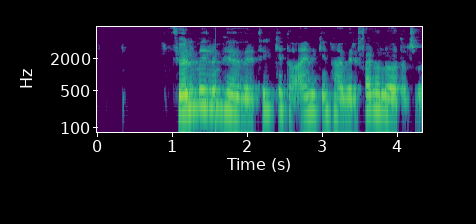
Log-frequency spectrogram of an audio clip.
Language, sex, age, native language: Icelandic, female, 30-39, Icelandic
